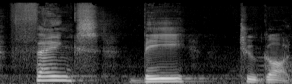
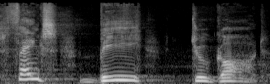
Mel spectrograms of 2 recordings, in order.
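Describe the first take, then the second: First: Thanks held, then be to God spaced out and softer; slow emphasis. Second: Said in the usual way. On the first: Shown as a demonstration. Preacher savouring the verse word by word, slow emphasis. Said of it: "Those first three words". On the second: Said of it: "The first four words".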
